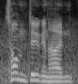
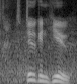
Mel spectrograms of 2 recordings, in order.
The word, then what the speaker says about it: Donoghue: sales over at SDVI and apologies I've said your name wrong. So Tom's going to pronounce it correctly. Um Dugan Hugh my apologies.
